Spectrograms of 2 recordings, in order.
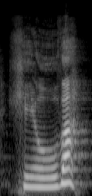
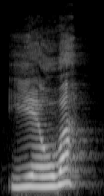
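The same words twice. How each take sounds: First: "Jehová" said "heh-o-VA", with a Spanish j; "Jehová" in Spanish, stressed on the final "VA". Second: "Jehová" said "ye-o-VA", with a y at the start; "Jehová" sounded out slowly as "yeh-o-VA"; Hebrew-style Jehová. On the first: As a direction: start "Jehová" on a breathy Spanish j sound. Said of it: "suena Jehová". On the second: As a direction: open "Jehová" on a "ye" glide, slowly. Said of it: "eso quedó de la siguiente manera". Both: Shown as a demonstration.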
